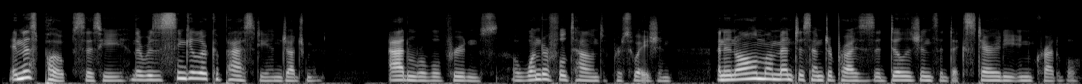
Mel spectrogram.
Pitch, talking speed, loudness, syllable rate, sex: 195 Hz, 160 wpm, -19 LUFS, 6.5 syllables/s, female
